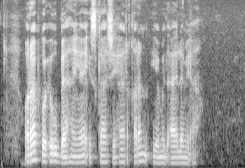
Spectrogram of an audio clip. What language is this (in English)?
Somali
